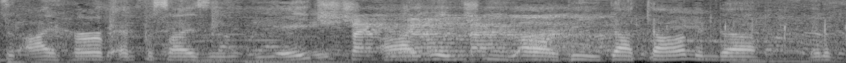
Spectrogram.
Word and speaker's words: iHerb: I am told that I had supposed to pronounce that I herb emphasizing Dom and then of course folks at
